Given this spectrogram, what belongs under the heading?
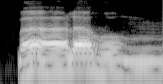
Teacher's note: Nah, tadi kurang lama di situnya, Dek. Balahum, karena itu mim mati ketemu ba. Itu namanya ikhfa syafawi. Jadi mohon dilamakan di situ.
